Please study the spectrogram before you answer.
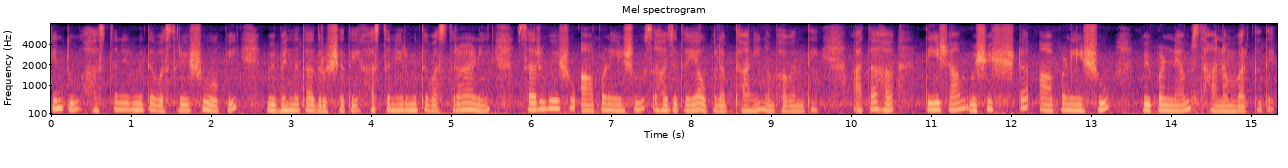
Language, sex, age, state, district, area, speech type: Sanskrit, female, 30-45, Maharashtra, Nagpur, urban, spontaneous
